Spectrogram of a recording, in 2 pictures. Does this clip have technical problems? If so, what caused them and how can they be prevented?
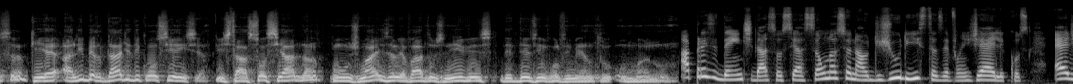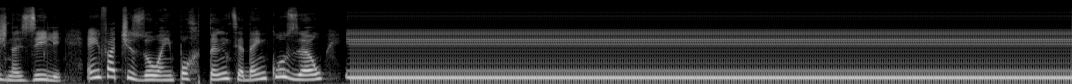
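Yes. At 14.24 s the audio locks into a system hang loop and stays stuck right through to the end. A 23.22 ms slice repeats over and over, about 43 times a second, so it comes across as a steady buzz. The machine or its audio driver froze while the sound hardware kept replaying the same ring buffer, and that loop length fits a 1024-sample buffer. To prevent it, track down the driver or system stall, and have the audio path mute output when the buffer stops getting refilled.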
